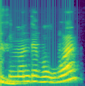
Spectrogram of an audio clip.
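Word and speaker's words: Simone de Beauvoir: Sí, sabes que escuchando todo esta teoría o esta filosofía, digo yo, de Simón de Beauvoir, así se pronuncia, no Ujú.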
